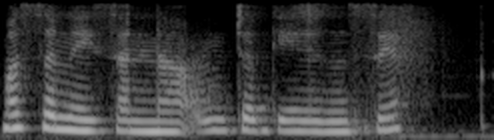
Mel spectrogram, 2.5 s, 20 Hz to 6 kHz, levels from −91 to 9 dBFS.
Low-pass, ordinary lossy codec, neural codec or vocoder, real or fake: 5.4 kHz; none; codec, 16 kHz, 0.5 kbps, X-Codec, HuBERT features, trained on balanced general audio; fake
